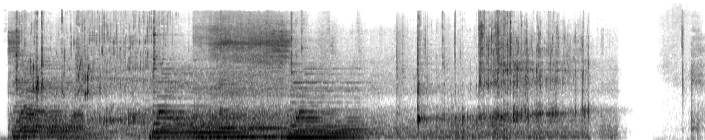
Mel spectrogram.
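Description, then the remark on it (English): Coffee pours steadily into a cup, a continuous splashing, gurgling stream that runs for several seconds before stopping abruptly, followed by near silence and a faint final clink. “So stick around, pour yourself a cup of coffee, put your feet up, and take a little coffee break with me.”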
